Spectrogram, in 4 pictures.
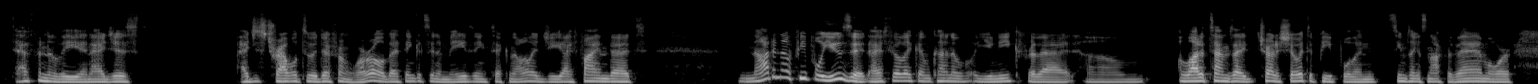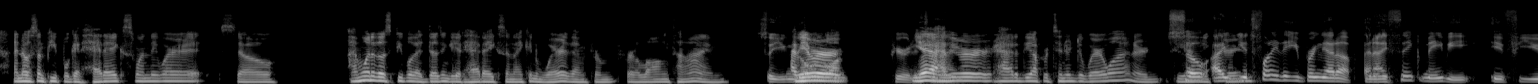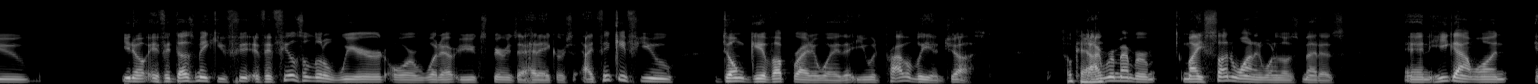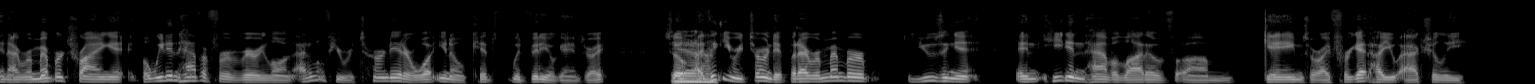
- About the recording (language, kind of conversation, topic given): English, unstructured, What is your favorite way to use technology for fun?
- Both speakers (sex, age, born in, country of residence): male, 40-44, United States, United States; male, 65-69, United States, United States
- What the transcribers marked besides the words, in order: tapping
